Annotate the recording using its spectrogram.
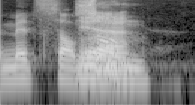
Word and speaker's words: Midsommar: Midsommar. – Sommar. – It's probably the Swedish spelling. – I don't know, because D from Twitter, you know, DeJera, he was saying don't pronounce the D. So it's Midsommar.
